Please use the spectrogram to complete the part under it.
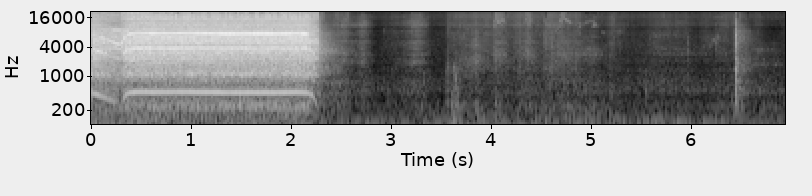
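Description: A cordless drill with a polishing attachment buffs scratches out of car paint, including metallic paint, giving a loud, steady, high whine for about two seconds before cutting off to near silence with a few faint taps.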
